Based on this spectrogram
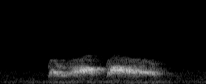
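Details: Spotted dove (tekukur), 'kuk 2' calling style, a single loud hoarse coo split into two joined notes.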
